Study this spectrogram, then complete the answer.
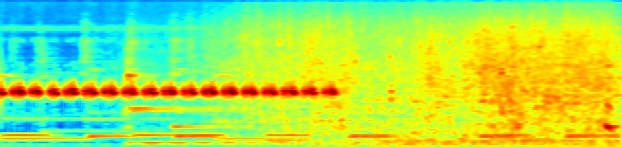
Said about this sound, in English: But first, I'm going to go down there to the beach and splash around in the ocean.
